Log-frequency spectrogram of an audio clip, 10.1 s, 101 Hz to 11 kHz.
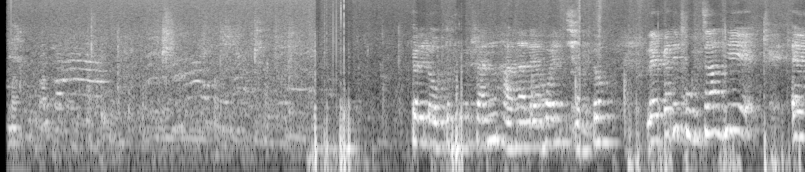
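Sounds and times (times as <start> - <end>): people talking: 0.1 - 4.4, 5.2 - 10.0.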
